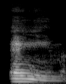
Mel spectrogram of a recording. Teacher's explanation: in order to get that a out there you have to burst through your glottis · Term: glottal stop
